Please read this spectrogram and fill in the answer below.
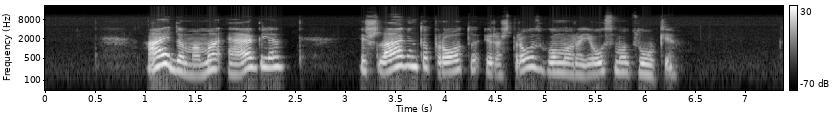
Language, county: Lithuanian, Utena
